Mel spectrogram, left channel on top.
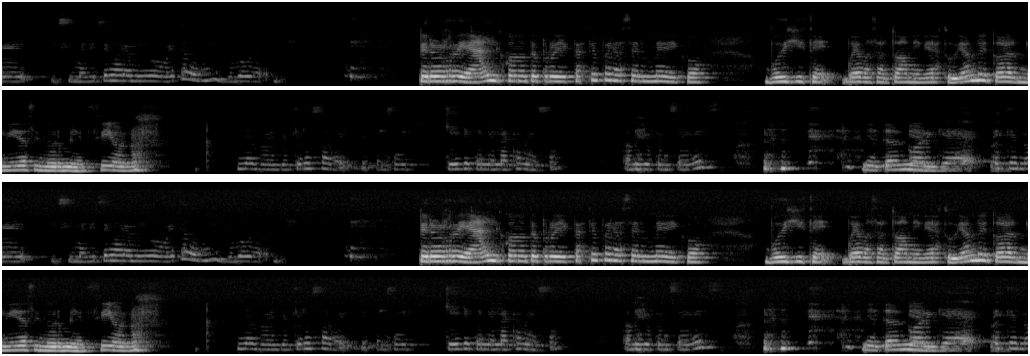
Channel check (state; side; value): noise; right; hiss, 28 dB below the sound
